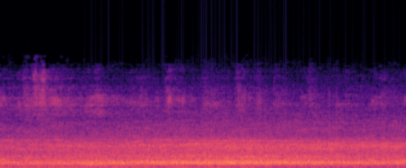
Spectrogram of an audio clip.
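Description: Music over the steady noise of a hockey arena crowd, which swells slightly midway.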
